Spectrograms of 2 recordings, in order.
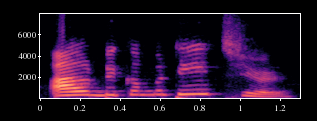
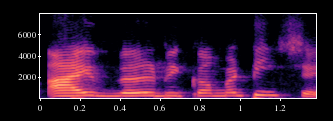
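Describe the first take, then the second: First: I will is shortened into one syllable. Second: I will is said as two full words. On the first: "हम short में भी तो बोल सकते हैं ना, तो मैं डायरेक्टली बोलती हूँ" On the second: "मैं ऐसे नहीं बोल रही हूँ"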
